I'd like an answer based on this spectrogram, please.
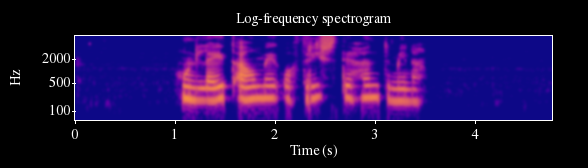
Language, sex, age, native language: Icelandic, female, 30-39, Icelandic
